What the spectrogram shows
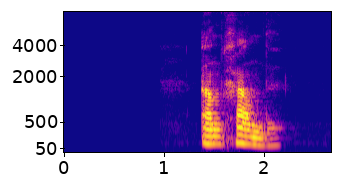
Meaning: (preposition) about, concerning; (verb) inflection of aangaand: 1. masculine/feminine singular attributive 2. definite neuter singular attributive 3. plural attributive
- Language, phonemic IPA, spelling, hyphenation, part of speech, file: Dutch, /ˌaːnˈɣaːn.də/, aangaande, aan‧gaan‧de, preposition / verb, Nl-aangaande.ogg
